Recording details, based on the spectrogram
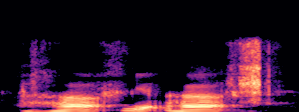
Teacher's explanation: ya teman-teman aksal halqi itu adalah berada di pangkal tenggorokan jadi ini H ini penyebutannya di pangkal tenggorokan dia di dalam tenggorokan · Jadi ini ha ini penyebutannya itu di pangkal tenggorokan. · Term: aksal halki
